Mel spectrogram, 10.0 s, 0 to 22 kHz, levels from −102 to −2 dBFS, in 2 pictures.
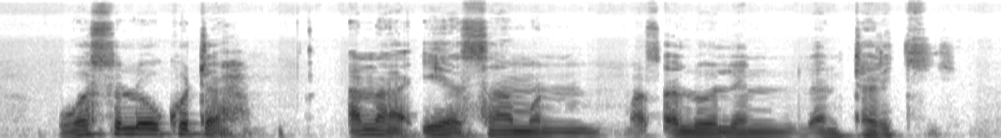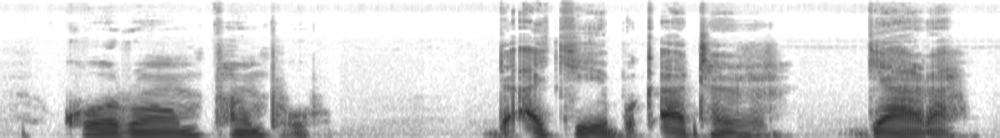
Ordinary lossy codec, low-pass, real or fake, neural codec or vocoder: none; 19.8 kHz; real; none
